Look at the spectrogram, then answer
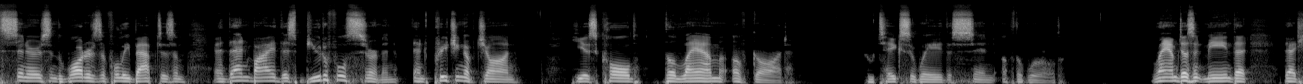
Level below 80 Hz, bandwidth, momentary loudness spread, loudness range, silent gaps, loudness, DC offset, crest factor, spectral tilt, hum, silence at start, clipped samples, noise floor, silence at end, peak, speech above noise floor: -48 dBFS; 17.5 kHz; 15 LU; 2 LU; 8.54-8.62 s, 11.28-11.50 s; -20 LUFS; under 0.1%; 18 dB; -3.5 dB/octave; none; 0 s; under 0.1%; -67 dBFS; 0 s; -4 dBFS; 46 dB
